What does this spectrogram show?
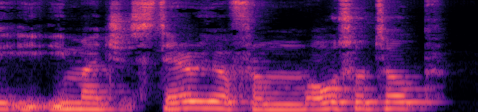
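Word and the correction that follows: iZotope: Stereo Imager from Isotope.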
